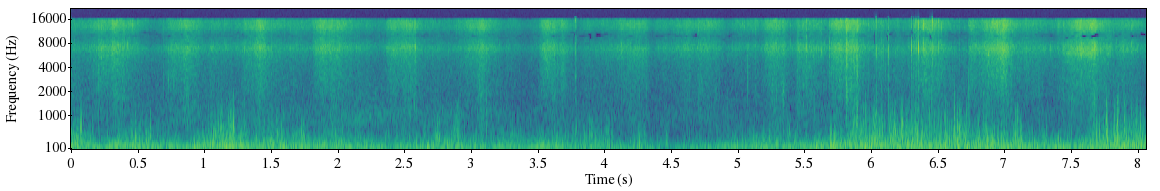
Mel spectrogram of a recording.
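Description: Wind buffeting the microphone, with footsteps and rustling as someone walks along a dirt path through dry grass.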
